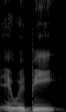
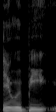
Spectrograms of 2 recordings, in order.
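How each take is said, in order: Both takes have the same delivery.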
